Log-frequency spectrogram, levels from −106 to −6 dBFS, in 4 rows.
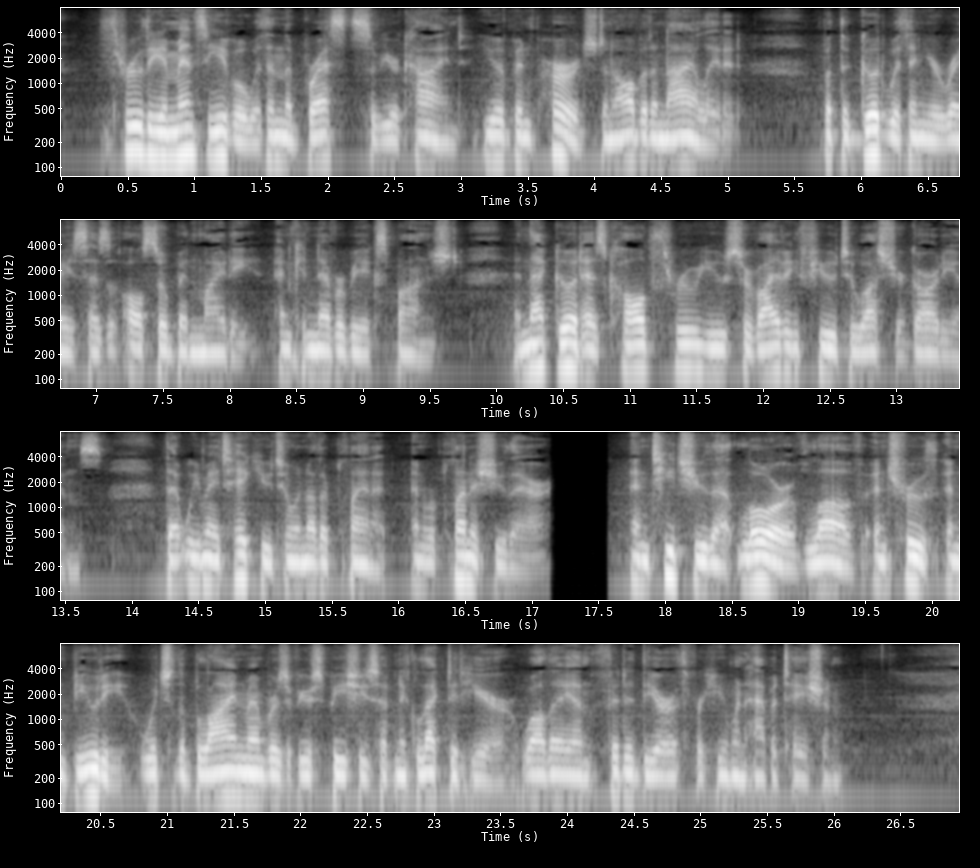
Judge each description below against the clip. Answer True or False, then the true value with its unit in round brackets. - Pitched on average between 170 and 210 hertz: False (110 Hz)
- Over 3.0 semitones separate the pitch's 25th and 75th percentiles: False (2.7 semitones)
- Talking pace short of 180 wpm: False (195 wpm)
